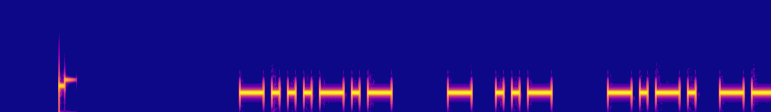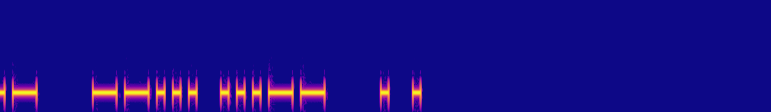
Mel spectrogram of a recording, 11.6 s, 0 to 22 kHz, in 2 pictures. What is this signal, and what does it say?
Morse code, heard as a keyed tone, about 20 wpm, 660 Hz. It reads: <BK> TU CO 73 EE
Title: POTA QSO Practice - 20wpm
